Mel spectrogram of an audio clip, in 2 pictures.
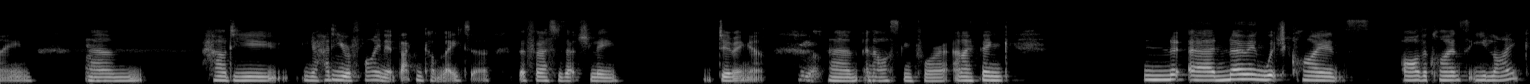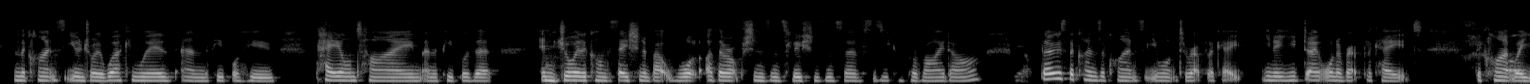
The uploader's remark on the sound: Originally a recorded webinar.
